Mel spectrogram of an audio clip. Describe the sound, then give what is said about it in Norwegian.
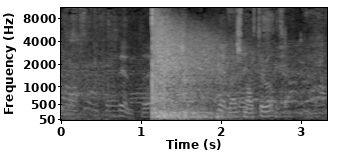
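A single sharp, loud bang from a gunshot during an armed emergency drill cuts through a man talking in Norwegian, then decays slowly while the talking continues. “Nå smeller det jo her, og så ser vi masse folk som rykker fram her nå rykker fram mot denne eh, pakkelandsbyen hvor det da åpenbart skjer skyting.”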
